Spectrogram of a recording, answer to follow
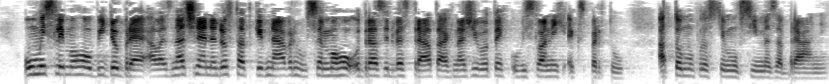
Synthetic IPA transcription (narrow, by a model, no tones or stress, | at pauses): ʔuːmɪslɪmo̞ɦo̞wbiːd̪̚do̞bɾɛːʔalɛznat͡ʃnɛːnɛdo̞st̪at̪kɪvnaːvr̩ɦusɛmo̞ɦo̞wʔo̞d̪ɾazɪd̪vɛst̪ɾaːt̪aːxnaʒɪvo̞t̪ɛxʔuvɪslaniːxʔɛ̰kspɛɾt̪uː | ʔat̪o̞mupɾo̞scɛmusiːmɛzabɾaːɲɪt̪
